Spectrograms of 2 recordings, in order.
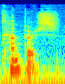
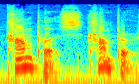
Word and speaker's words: compass: 不卷舌 compass，而不是 compass 啊，所以我们这五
